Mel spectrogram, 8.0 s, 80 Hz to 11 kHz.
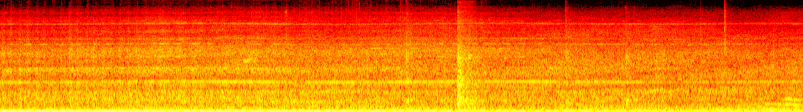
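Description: WDP4D diesel-electric locomotive's engine running with a steady, heavy low rumble that slowly grows quieter, a faint steady whine above it and a single click about halfway through.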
